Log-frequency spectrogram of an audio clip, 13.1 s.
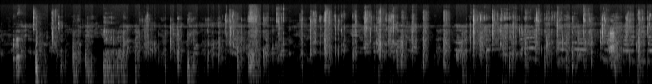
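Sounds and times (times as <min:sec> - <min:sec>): chewing noodles: 0:00.2 - 0:13.0
wet mouth clicks and smacks: 0:00.6 - 0:13.0.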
